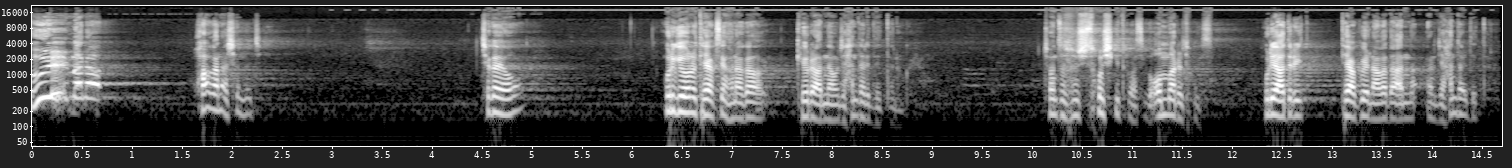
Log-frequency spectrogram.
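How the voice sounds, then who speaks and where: A male pastor preaching a sermon in a large gymnasium, telling a story with sudden loud outbursts and quiet asides. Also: a little high, lively intonation, brisk, long pauses. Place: large indoor gymnasium used as a church hall. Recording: long reverb of a large hall.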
